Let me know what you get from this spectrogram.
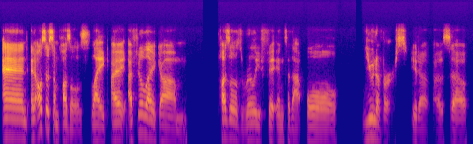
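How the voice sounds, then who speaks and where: A man's voice: on the low side, slow, no room sound. Man chatting casually, dull dry lo-fi sound. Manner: enthusiastic, frequent laughter. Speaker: podcast host. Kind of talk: casual chat about role-playing games and films.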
